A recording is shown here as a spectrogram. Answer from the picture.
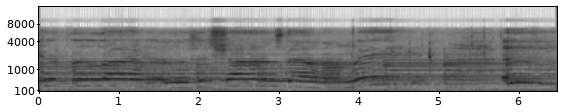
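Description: A pop song: a high woman's voice sings a slow melody of long held and gliding notes over a steady backing track.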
